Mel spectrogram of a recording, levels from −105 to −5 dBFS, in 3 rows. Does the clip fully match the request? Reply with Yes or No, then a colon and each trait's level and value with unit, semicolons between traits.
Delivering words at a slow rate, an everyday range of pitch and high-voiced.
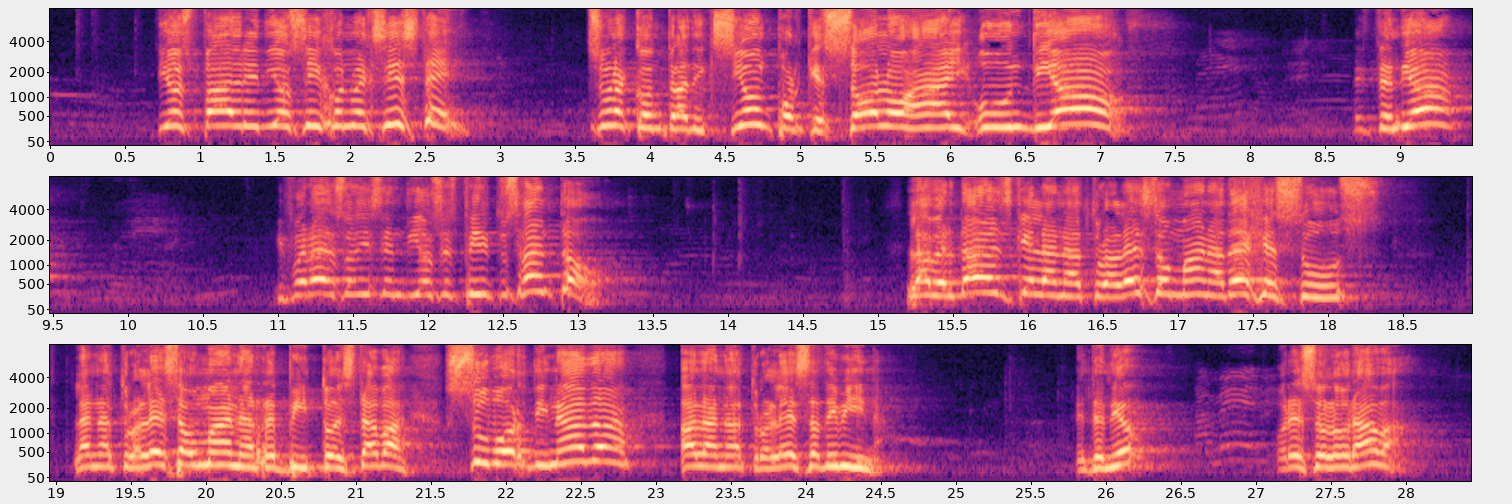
Yes: slow, 100 wpm; average, 4.7 semitones; very high, 275 Hz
